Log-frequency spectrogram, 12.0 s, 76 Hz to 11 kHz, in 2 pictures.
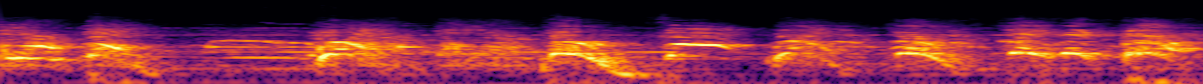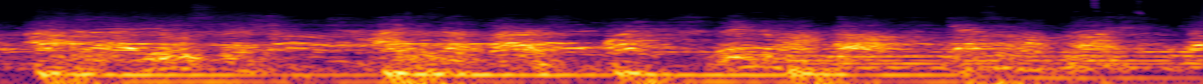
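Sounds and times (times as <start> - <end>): crowd shouting in unison: 0.0 - 12.0
heavy bass beat: 5.6 - 12.0.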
